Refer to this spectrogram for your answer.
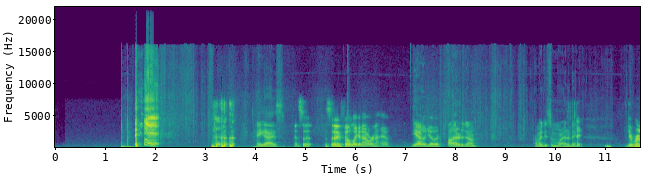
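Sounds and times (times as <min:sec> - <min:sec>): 
person blowing nose: 0:01.6 - 0:03.7
speech: 0:03.1 - 0:08.6, 0:09.6 - 0:11.6.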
